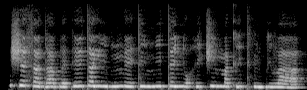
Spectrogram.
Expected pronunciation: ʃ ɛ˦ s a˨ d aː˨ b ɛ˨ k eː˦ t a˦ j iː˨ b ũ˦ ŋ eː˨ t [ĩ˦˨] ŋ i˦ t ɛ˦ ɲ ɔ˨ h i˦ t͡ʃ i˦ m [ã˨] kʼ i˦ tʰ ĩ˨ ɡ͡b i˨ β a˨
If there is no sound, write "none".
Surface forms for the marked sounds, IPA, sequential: i˦˨, a˨

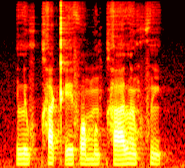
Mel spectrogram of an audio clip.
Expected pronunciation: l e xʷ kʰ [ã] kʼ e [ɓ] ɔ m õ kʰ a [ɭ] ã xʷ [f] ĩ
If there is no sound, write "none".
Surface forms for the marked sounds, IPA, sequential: a, f, l, f

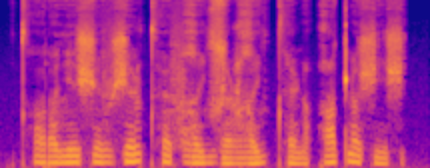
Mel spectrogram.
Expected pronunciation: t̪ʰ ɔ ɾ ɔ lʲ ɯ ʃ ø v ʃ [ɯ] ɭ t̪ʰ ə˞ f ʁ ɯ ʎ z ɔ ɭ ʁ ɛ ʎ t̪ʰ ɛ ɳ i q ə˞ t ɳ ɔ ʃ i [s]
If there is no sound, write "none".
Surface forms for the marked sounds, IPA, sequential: ɯ, ʃ

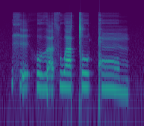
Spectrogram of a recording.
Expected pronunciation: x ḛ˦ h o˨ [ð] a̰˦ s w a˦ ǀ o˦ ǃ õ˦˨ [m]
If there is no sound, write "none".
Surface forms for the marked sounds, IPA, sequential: ð, m

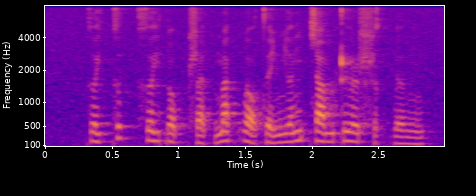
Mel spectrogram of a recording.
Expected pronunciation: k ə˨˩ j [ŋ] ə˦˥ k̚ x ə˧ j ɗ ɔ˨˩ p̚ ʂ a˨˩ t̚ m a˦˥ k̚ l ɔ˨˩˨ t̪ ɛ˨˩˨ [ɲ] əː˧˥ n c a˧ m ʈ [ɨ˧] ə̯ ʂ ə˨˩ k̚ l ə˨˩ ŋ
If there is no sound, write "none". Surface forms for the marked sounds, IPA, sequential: k, ɲ, ɨ˧

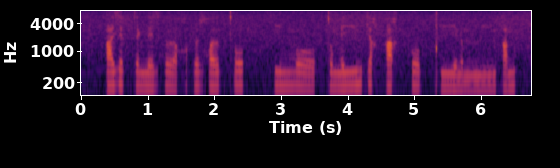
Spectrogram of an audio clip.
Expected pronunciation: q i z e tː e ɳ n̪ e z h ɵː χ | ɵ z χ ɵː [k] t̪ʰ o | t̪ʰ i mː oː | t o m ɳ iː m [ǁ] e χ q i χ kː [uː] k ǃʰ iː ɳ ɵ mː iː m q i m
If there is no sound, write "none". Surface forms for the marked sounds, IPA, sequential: k, k, oː

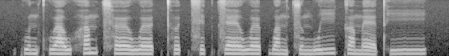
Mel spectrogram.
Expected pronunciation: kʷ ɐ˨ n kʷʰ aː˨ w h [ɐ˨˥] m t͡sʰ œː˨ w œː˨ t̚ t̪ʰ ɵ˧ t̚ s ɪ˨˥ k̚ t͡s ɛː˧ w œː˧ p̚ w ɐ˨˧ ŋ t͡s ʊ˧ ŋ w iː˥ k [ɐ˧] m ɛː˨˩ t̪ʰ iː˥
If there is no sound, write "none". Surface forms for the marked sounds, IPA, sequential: ɐ˥, ɐ˧

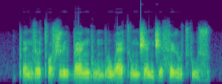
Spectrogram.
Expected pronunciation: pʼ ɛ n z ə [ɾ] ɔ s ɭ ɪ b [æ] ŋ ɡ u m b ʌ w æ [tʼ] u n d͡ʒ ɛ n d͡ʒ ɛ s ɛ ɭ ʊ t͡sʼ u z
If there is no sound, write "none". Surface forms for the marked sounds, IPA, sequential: tʼ, æ, tʼ

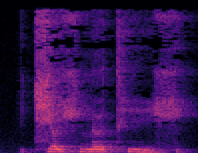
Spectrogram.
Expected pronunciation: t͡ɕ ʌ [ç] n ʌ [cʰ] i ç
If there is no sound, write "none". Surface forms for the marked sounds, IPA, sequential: ç, tʰ

